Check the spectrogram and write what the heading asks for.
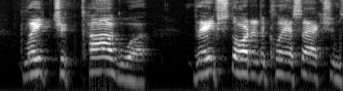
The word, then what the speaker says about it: Chautauqua: So the other thing is there's a lake, and I'm terrible with Indian names, Lake Chautauqua. They've started a class action suit. Is that how you say it? Chautauqua.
